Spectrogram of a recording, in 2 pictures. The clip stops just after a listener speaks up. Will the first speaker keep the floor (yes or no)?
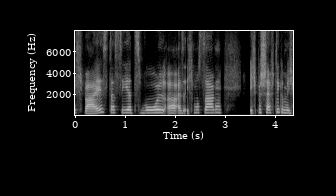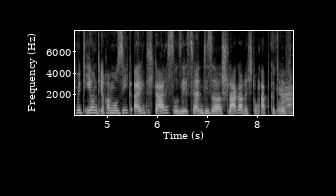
no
